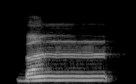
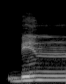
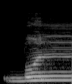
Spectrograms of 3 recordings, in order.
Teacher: तो आपने देखा कि ये जब 1 से 2 हो गए, तनवीन का असूल अप्लाई हुआ तो नून साकिन की आवाज़ 2 सेकंड के लिए पैदा हुई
